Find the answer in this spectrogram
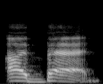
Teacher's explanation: You don't say, I'm mad. You say, I'm bad, right? Which is no nasals. I just made those M's B's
